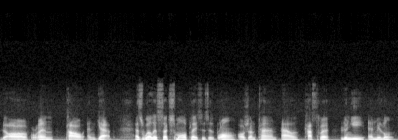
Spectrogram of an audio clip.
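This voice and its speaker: A man with a low-pitched voice narrates a nonfiction audiobook from a script. His intonation moves widely and expressively from phrase to phrase. The recording is somewhat dull and lo-fi. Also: a little mellow.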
